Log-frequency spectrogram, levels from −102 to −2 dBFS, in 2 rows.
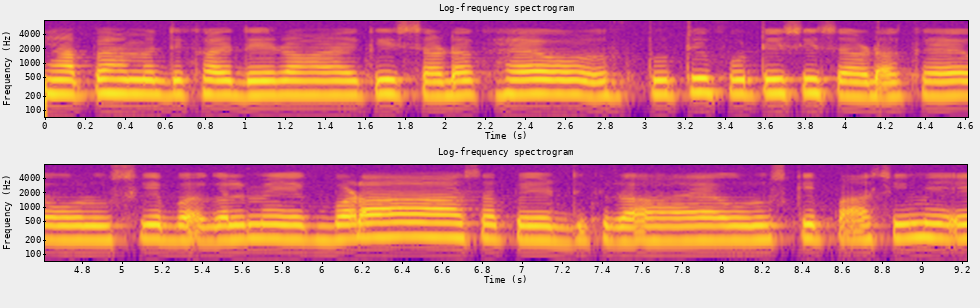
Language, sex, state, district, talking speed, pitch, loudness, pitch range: Hindi, female, Delhi, New Delhi, 215 wpm, 210 Hz, -14 LUFS, 200-220 Hz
